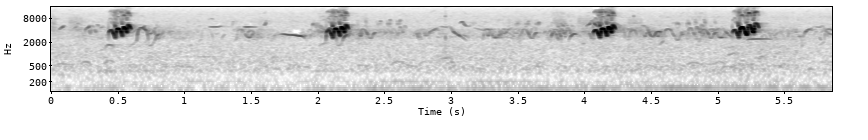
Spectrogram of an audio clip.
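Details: Cape sparrow uttering four short, burry chirps at uneven spacing over about five seconds, against a soft low hum.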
